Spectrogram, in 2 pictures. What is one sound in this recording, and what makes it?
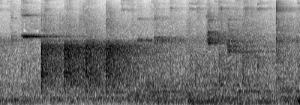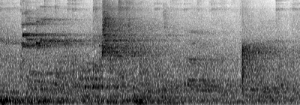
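A table tennis ball clicks back and forth between paddles and the table in a large echoing hall.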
